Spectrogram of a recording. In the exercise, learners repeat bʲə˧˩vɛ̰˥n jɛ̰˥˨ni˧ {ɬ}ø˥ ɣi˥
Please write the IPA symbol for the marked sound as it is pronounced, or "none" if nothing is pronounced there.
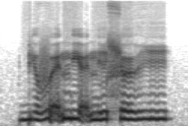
ɬ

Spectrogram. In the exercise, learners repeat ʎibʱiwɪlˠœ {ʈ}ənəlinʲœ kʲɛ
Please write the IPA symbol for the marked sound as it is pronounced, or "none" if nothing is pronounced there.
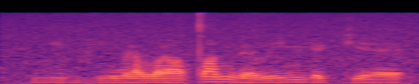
tˤ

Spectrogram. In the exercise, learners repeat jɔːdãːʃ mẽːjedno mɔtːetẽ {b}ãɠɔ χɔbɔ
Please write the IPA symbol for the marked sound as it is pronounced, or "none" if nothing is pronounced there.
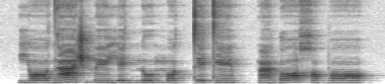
pː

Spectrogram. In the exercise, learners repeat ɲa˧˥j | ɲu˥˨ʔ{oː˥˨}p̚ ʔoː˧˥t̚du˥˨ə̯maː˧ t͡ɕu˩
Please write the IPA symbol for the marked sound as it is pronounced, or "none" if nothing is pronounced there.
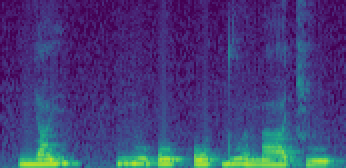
oː˥˨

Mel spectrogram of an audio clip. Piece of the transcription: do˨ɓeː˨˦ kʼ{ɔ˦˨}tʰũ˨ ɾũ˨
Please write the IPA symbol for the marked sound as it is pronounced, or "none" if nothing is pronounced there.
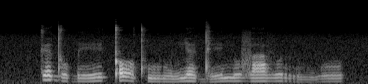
ɔ˦˨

